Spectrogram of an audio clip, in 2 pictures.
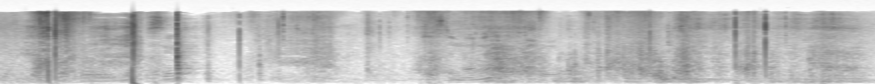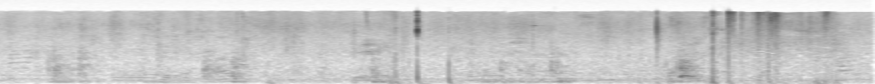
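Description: Small objects click and knock as hands handle them.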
